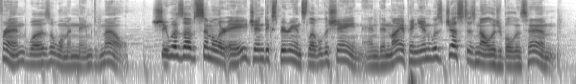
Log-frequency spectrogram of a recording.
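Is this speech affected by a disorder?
No.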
